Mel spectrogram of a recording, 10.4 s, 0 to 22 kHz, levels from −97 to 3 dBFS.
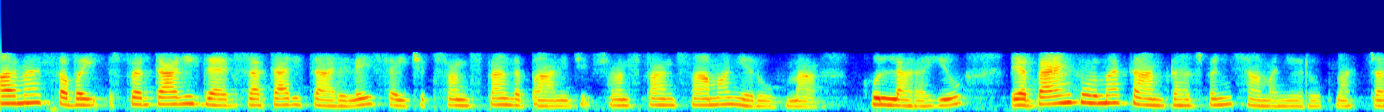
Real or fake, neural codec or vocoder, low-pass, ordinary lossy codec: fake; codec, 24 kHz, 0.9 kbps, WavTokenizer, medium speech release version 2; 3.6 kHz; none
